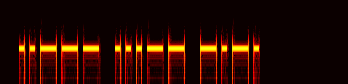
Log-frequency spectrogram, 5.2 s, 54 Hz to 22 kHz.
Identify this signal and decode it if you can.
Morse code, heard as a keyed tone, about 15 wpm, 700 Hz. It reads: 23C
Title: Common QSO Phrases 15wpm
